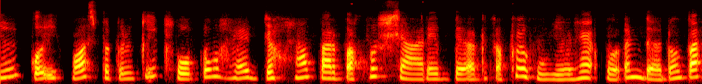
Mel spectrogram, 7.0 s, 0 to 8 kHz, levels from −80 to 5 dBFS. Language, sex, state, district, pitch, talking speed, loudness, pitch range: Hindi, female, Madhya Pradesh, Dhar, 230 Hz, 155 wpm, -21 LUFS, 200-260 Hz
